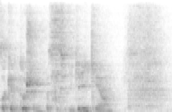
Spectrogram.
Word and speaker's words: Auchentoshan: Donc Aukentoschen. Alors oui, il se prononce Aukentoschen parce que c'est du Gaélicien, et non pas Aukentoschen, comme beaucoup de gens s'amusent à le dire.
